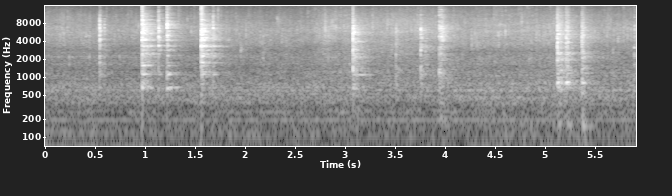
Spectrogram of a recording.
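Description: Sliced onions frying and being stirred in a pan for a Kerala chicken curry, with a steady sizzle broken by sharp scraping clinks of the spoon at irregular intervals, close and clear.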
